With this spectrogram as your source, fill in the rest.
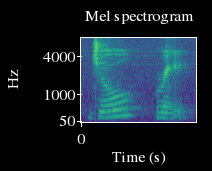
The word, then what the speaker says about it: jewelry: kind of confusing but I'm here to tell you that it's just two syllables jewelry Joel Ray I love jewelry especially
